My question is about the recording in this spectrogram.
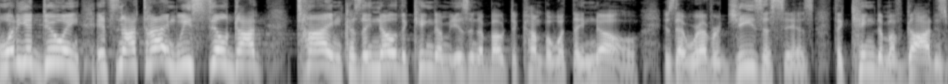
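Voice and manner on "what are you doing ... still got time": higher, louder panicked protest; frantic, pleading it's not time yet; panicked demons. Acted. Demons panicking at Jesus arriving early, high and loud. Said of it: "they're like freaking out".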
